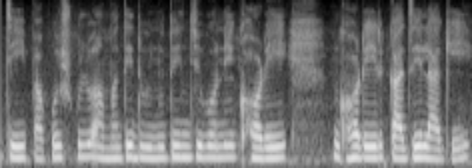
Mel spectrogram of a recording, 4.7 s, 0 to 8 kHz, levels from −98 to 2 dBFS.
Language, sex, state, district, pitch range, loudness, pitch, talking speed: Bengali, female, West Bengal, Jalpaiguri, 190-205 Hz, -16 LUFS, 200 Hz, 125 wpm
